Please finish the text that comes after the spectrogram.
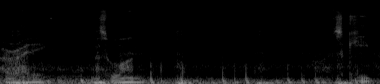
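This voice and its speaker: A man narrating a game playthrough in hushed, breathy ASMR style, murmuring in an unhurried way. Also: deep voice, flat delivery, heavy background noise. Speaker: ASMR gaming host. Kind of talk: soft-spoken whispered ASMR game playthrough.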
